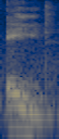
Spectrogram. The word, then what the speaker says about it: aide: That's called aid, A-I-D, first aid. But when you speak about the word aid, A-I-D-E, so both the pronunciations are the same, only the spellings differ.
